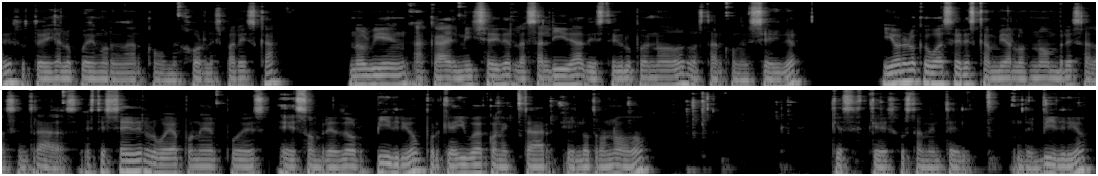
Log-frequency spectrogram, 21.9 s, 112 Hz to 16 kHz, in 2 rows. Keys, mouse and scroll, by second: 0.8-1.8 drag, 3.6 click, 6.1 click, 9.4 n, 11.4 click, 12.9 click, 15.8-21.8 typing.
